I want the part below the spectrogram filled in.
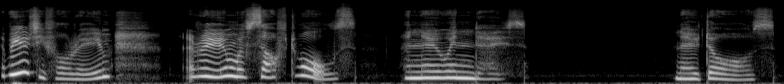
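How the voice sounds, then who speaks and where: A woman's voice: sits high, no echo. A British woman playing a centuries-old possessive monster lover in an ASMR roleplay, coaxing and sweetly menacing, often slipping into a whisper. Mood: quietly threatening. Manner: slow, hushed, coaxing, often drops into whispers.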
